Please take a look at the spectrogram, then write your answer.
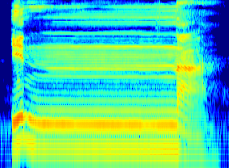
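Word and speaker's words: إِنَّ: Tapi kita membacanya Bapak dan Ibu ya, kita lamakan sedikit. Seakan-akan ada huruf n tambahannya lagi ya. Jadi bacaannya menjadi inna. Nah, begitu juga dengan mim bertasdid Bapak dan Ibu ya.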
